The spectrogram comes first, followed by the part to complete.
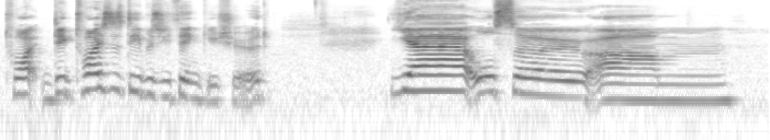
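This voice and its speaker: At a very slow pace, a woman speaks in a fairly high pitch with lively intonation, captured in a very clean recording with a silent background. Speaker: video game streamer. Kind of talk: casual livestream chat with viewers.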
